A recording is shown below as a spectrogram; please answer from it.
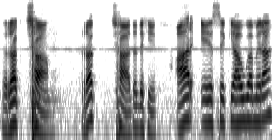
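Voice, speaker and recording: A male teacher giving a slow spelling lesson, repeating each word and often adding "ठीक है". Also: sits high, sharp tone, clean tone.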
